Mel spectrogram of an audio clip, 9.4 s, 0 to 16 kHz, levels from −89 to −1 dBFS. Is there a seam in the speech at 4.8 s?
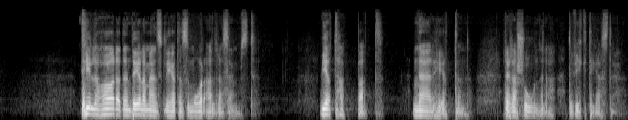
yes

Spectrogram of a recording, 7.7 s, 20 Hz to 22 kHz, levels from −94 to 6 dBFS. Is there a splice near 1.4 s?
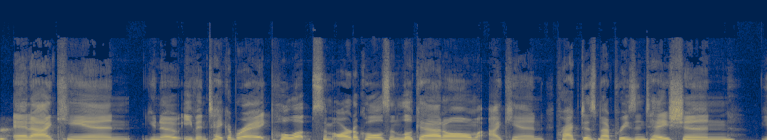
no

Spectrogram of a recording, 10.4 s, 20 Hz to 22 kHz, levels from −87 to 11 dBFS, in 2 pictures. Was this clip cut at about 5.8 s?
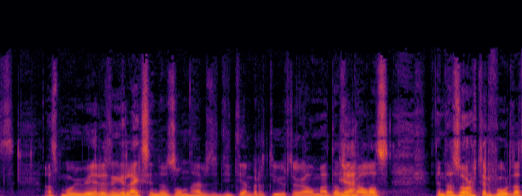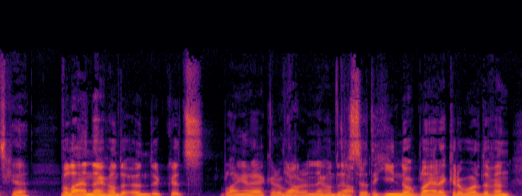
yes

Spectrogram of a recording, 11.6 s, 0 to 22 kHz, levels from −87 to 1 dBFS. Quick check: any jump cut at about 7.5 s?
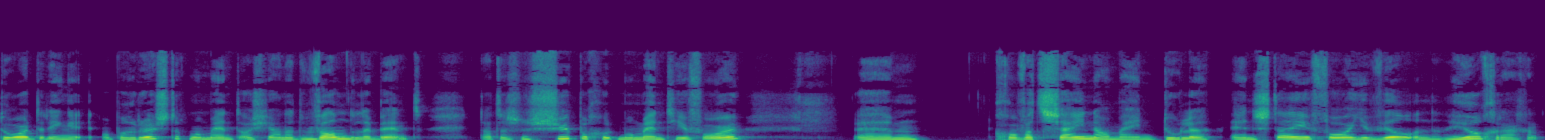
yes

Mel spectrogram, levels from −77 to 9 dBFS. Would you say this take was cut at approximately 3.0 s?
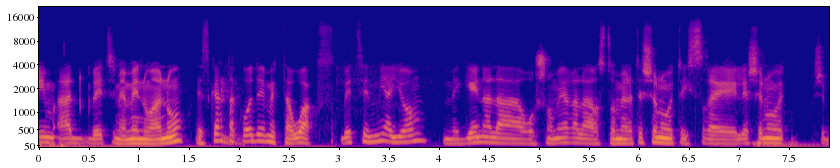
yes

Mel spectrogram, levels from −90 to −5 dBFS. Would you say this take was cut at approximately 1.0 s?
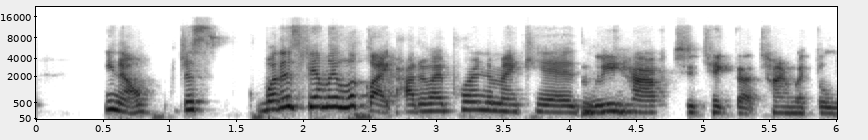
no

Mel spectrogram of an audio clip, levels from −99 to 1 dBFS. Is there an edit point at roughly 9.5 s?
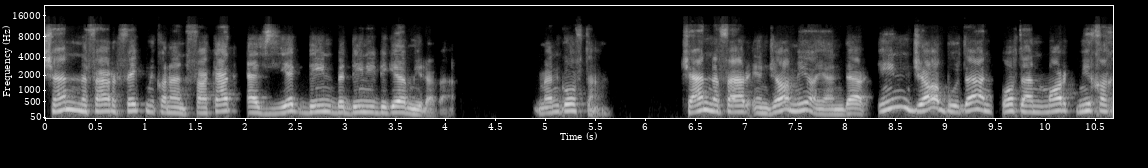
yes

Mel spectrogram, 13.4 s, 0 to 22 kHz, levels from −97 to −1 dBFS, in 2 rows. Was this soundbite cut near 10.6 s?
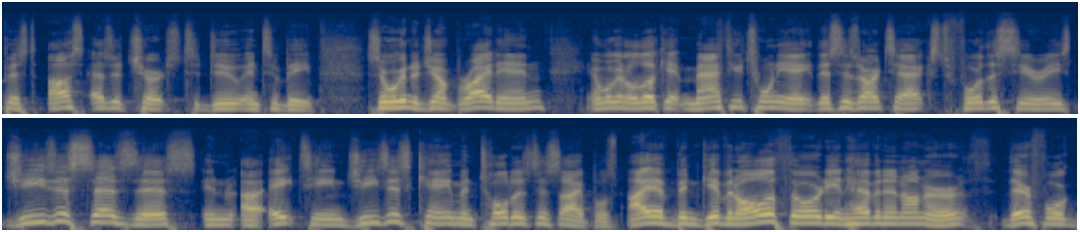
yes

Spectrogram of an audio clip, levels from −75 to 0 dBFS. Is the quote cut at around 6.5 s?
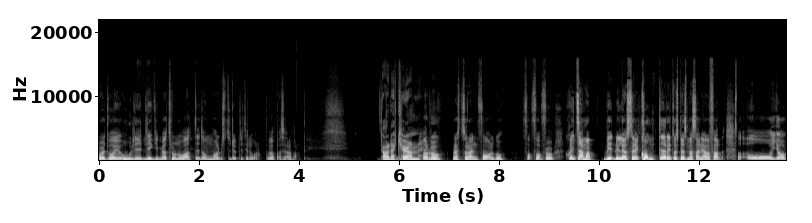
yes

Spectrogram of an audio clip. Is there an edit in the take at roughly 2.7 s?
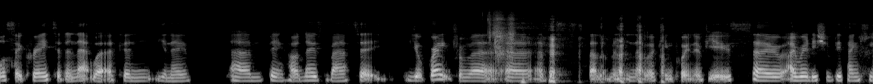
no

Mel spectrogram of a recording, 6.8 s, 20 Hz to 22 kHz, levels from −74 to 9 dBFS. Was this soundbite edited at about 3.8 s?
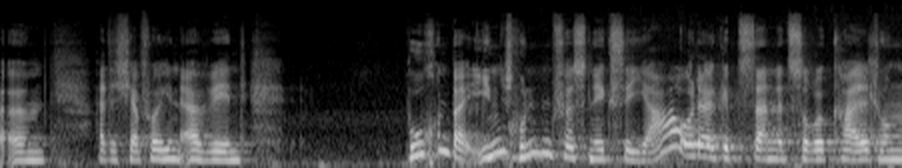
yes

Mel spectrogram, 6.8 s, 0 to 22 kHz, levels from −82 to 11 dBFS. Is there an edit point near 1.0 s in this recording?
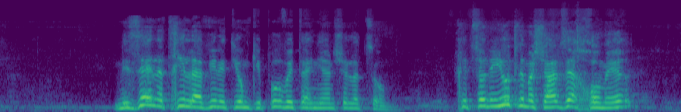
no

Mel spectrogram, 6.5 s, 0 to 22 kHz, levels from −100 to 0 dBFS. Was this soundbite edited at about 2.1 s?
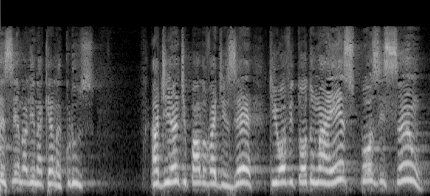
no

